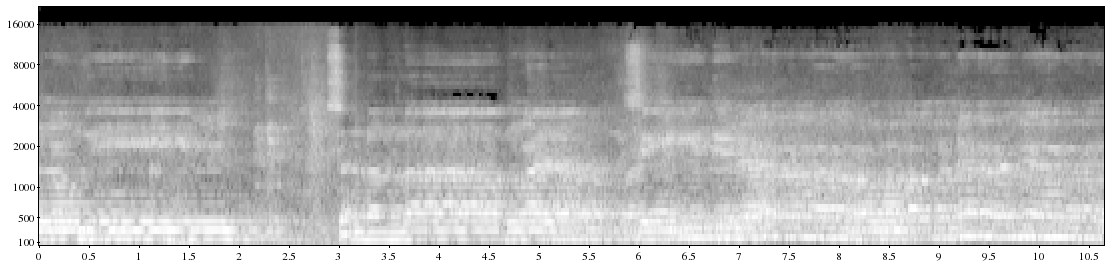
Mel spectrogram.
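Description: A man's voice chanting a melodic Islamic recitation, holding long drawn-out notes, with a breath pause about two to three seconds in.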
